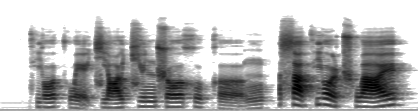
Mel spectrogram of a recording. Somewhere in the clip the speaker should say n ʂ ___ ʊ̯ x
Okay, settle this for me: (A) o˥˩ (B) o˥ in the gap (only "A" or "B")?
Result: B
